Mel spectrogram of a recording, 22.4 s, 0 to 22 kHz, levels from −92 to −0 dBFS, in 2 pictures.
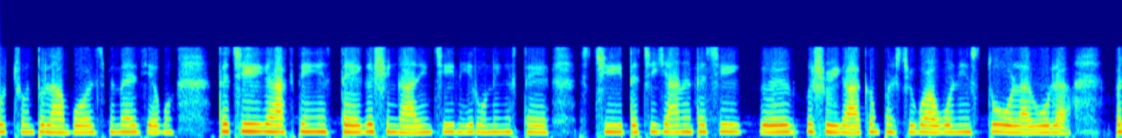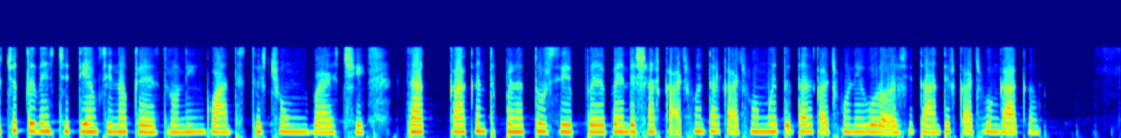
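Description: The whole clip carries 4-bit ADPCM compression, and it's pretty heavy. Each sample is squeezed into a small step from a predicted value, so the leftover error turns into a gritty hiss that rises and falls with the speech, loudest on the strongest syllables, with some roughness on sharp onsets. Nothing comes through above about 5.3 kHz, which dulls the top end and fits a low sample rate at around 44 kbps.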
